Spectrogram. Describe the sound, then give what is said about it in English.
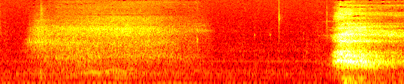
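A deep breath: a long, soft, airy inhale, a quiet pause, then a short, louder exhaling sigh that tails off. “In fact, right now, take a deep breath.”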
